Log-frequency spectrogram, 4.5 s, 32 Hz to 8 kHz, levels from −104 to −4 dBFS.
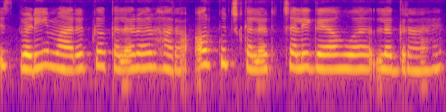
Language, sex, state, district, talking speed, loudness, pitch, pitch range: Hindi, female, Bihar, Supaul, 215 wpm, -22 LUFS, 275 Hz, 265-295 Hz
